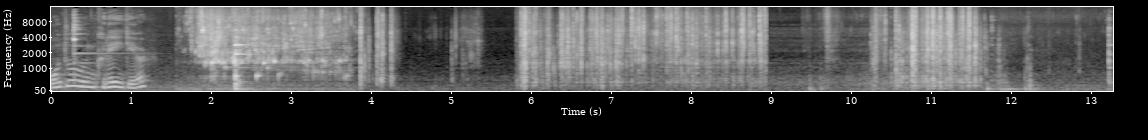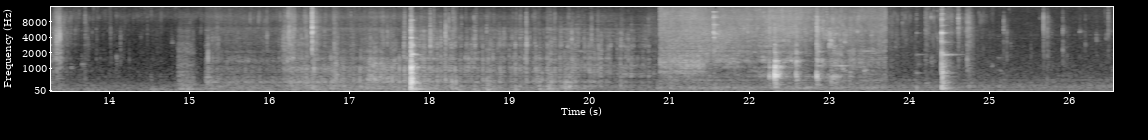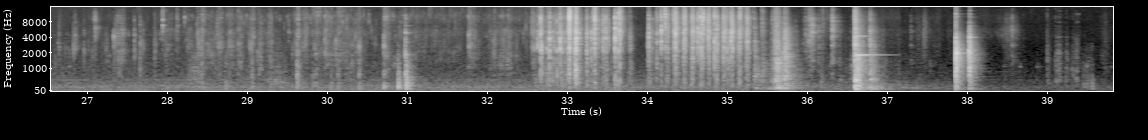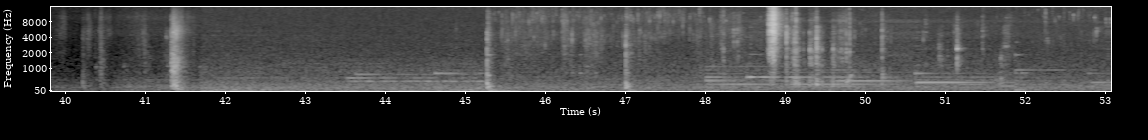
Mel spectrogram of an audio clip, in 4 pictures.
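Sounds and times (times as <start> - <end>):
water poured into pot: 1.6 - 4.0, 15.3 - 23.8
noodles stirred with chopsticks: 14.4 - 20.9, 27.0 - 32.9, 45.6 - 48.0.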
